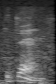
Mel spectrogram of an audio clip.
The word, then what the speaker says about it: coupon: It's coupon. What is it? It's coupon. There is a long U and there is O sound.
